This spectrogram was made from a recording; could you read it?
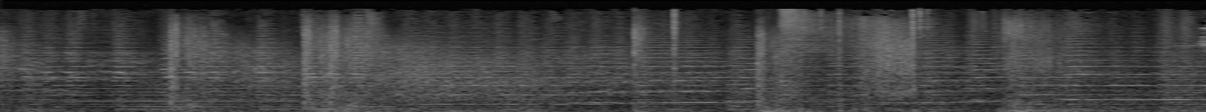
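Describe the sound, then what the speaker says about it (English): Artillery in the video game Empire: Total War bombards an enemy colonial infantry line with repeated booming blasts and cracks at irregular intervals over a rumbling battle backdrop, with no talk. "Get my artillery to start to pound the colonial line of foot to the rear."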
